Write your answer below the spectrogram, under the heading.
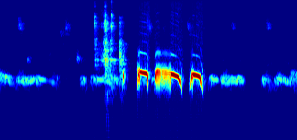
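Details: Decoy spotted dove cooing to lure wild doves: soft, low, even humming notes, then three loud hooked coos in quick succession mid-clip, before quieter murmured notes return. A brief rattling click is heard just before the loud coos.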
